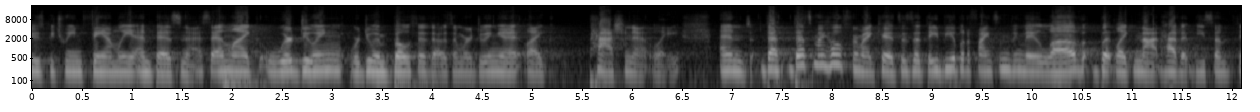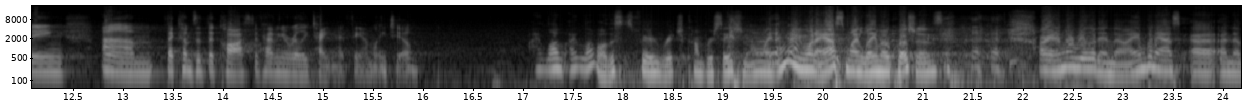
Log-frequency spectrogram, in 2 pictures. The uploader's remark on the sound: Listen in on our first live-recorded podcast. At our Summer Mama Mixer for their interviews in front of a live audience.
